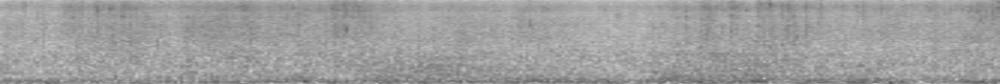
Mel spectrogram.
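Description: Strong wind blowing over water by a small bridge while fishing, a constant loud rushing roar with buffeting against the microphone and a faint wash of moving water beneath, no voices.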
